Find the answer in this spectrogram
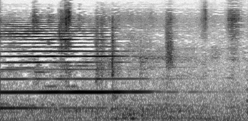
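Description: A faint, steady high-pitched tone with overtones, fading out about halfway through.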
